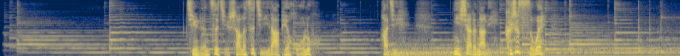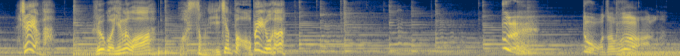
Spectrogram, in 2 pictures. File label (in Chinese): 侠客-男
